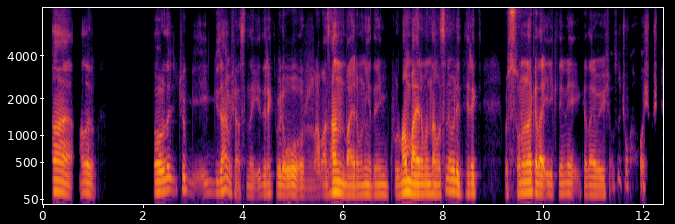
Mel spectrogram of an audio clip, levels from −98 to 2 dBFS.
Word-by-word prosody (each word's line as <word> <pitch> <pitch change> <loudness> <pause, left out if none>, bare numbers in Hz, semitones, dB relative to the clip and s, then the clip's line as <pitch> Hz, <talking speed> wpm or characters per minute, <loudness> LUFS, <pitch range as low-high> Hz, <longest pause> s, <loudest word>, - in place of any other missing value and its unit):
Ha, 125 -6 +2
anladım. 115 -3 -3 1.1
Orada 130 +3 +1
çok, 145 -1 -5
eee, - - -16
güzelmiş 120 +1 -5
aslında. 95 -3 -11
Direkt 105 +4 -9
böyle, 105 -1 -1
o - - 0 0.3
o 90 - -7 0.2
Ramazan 110 +4 +2
Bayramı'nın 100 +1 -2
ya 100 - -3
da 95 - -15
ne 100 - -6
bileyim 105 -1 -5
Kurban 115 +6 +4
Bayramı'nın 105 0 +5
havasını, 105 +6 -2
böyle, 115 -5 +2
direkt, 110 -1 -4 0.5
o - - -11
sonuna 120 +2 +3
kadar, 115 -3 +5
iliklerine 110 +1 -7
kadar, 100 0 -6
böyle 95 0 -4
yaşaması 95 0 -12
çok - - -16 0.2
hoşmuş. - - -13
110 Hz, 150 wpm, -26 LUFS, 100-120 Hz, 1.1 s, Bayramı'nın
